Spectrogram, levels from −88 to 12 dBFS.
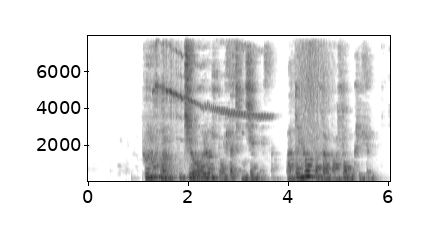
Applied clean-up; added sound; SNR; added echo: classical method WPE with log-MMSE.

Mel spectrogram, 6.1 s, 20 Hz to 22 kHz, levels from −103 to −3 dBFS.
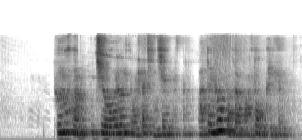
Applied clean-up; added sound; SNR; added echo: neural separator model SepFormer DNS4.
